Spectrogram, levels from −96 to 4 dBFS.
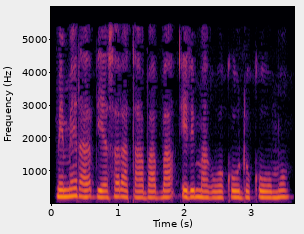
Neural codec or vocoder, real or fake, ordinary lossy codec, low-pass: codec, 16 kHz, 4.8 kbps, FACodec; fake; MP3, 32 kbps; 5.4 kHz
